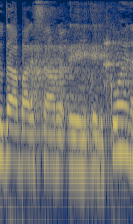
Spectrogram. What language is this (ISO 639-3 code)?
heb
